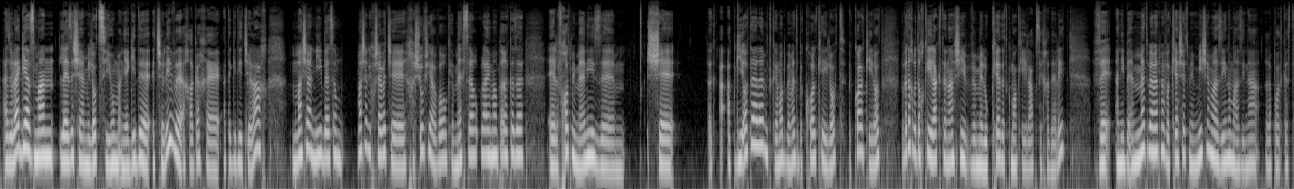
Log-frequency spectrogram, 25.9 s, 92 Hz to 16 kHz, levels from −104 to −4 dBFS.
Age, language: 20-39, Hebrew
